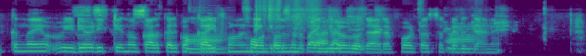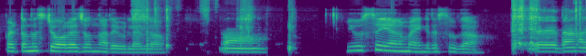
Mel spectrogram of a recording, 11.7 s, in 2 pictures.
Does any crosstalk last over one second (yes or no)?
yes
